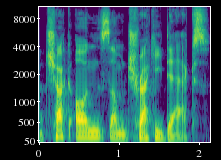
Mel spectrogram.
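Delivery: slow, careful Aussie slang read; slow clear demo. Shown as a demonstration. Australian host teaching slang, said slowly. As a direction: spell it out slowly for him. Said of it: "So the next one is".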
